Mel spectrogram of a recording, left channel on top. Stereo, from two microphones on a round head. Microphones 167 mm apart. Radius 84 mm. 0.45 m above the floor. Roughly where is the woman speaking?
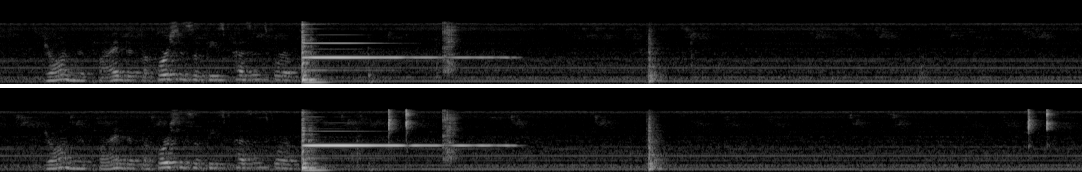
Left.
